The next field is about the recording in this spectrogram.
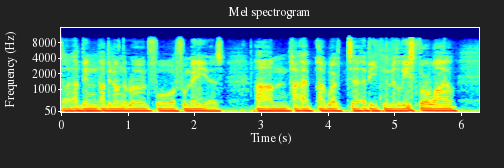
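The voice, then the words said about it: Mixed South African-Canadian accent. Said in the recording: “I'm getting nuances of all sorts of accents ... born, grew up in South Africa, and then my family moved to Canada”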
